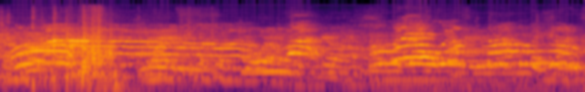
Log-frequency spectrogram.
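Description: Young children's high voices calling out and chattering over one another, with adult voices mixed in. The loudest call comes in the first second.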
